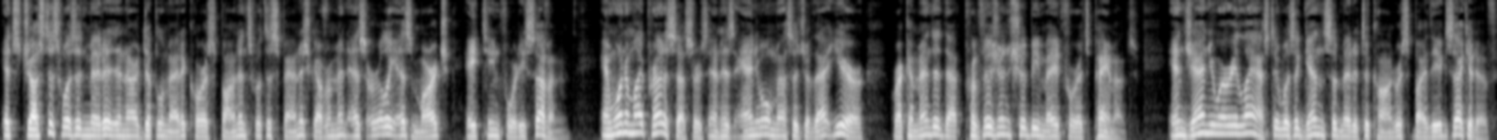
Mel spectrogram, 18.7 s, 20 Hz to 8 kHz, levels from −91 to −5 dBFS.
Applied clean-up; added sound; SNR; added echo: none; none; none; none.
